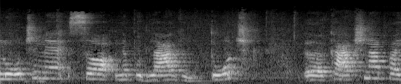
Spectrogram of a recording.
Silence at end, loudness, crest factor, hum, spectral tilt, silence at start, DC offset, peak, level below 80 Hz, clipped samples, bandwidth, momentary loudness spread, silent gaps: 0 s; -18 LUFS; 18 dB; none; -2 dB/octave; 0 s; under 0.1%; 0 dBFS; -56 dBFS; under 0.1%; 15.5 kHz; 9 LU; none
